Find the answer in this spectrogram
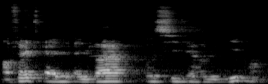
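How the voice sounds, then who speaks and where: A man's voice: medium pitch, fairly even intonation, moderate pace, very noisy. A non-native man with a foreign accent in French gives an informal presentation, hesitating, searching for words and correcting himself. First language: not a native French speaker. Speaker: artist presenting an exhibition. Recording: roomy echo, distant microphone.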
